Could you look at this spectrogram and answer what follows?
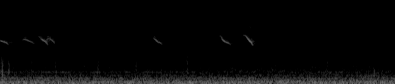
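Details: Baby chicken chicks chirping: a quick cluster of high, sharply falling peeps, then spaced single and paired peeps, over a steady low rumble.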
